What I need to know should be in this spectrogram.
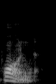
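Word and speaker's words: pwned: us guys okay so this is pronounced as Pond okay uh Hawaii pinpond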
